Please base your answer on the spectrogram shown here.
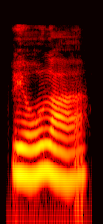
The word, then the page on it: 浏览: liú lǎn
